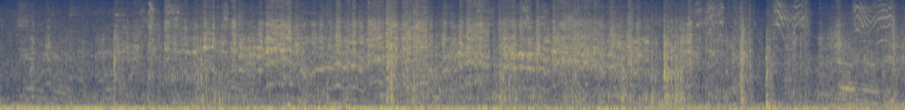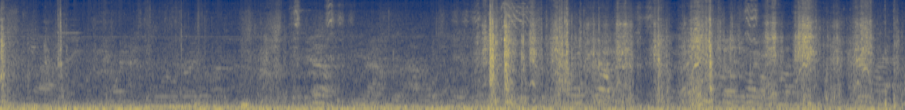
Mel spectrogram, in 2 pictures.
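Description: Radio-controlled scale rock crawler's small electric motor and geartrain whining as it crawls over rocks, with scattered short knocks and clicks. People talk in the background.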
